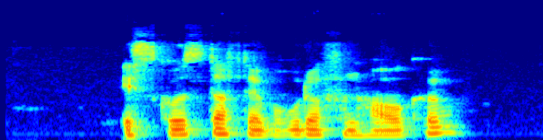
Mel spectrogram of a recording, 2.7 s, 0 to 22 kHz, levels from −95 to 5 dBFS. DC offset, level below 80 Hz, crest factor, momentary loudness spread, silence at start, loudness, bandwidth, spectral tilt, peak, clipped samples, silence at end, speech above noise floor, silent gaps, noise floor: under 0.1%; -56 dBFS; 20 dB; 7 LU; 0.6 s; -21 LUFS; 9 kHz; -5.5 dB/octave; -2 dBFS; under 0.1%; 0.45 s; 48 dB; none; -68 dBFS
